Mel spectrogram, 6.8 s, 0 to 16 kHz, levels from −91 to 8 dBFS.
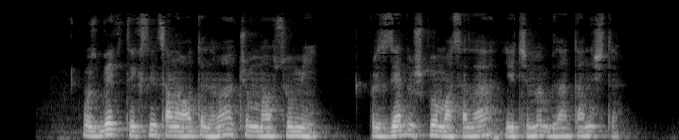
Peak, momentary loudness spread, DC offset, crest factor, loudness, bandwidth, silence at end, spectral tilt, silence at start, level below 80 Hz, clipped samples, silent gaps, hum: -8 dBFS; 7 LU; under 0.1%; 16 dB; -24 LUFS; 11 kHz; 0.55 s; -8.5 dB/octave; 0.85 s; -50 dBFS; under 0.1%; none; none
